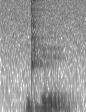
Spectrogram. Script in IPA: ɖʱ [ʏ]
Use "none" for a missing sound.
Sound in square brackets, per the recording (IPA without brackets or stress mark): ʏ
